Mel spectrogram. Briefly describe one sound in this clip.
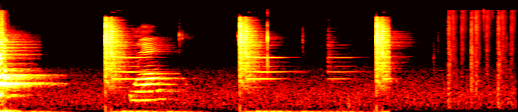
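A sword swings and strikes with sharp ringing hits.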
